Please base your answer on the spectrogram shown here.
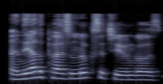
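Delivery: normal talking voice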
